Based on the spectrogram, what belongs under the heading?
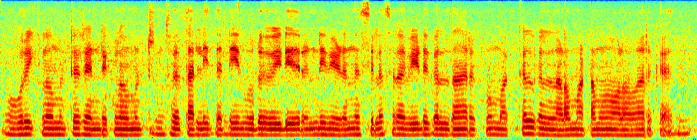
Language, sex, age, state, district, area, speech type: Tamil, male, 18-30, Tamil Nadu, Sivaganga, rural, spontaneous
